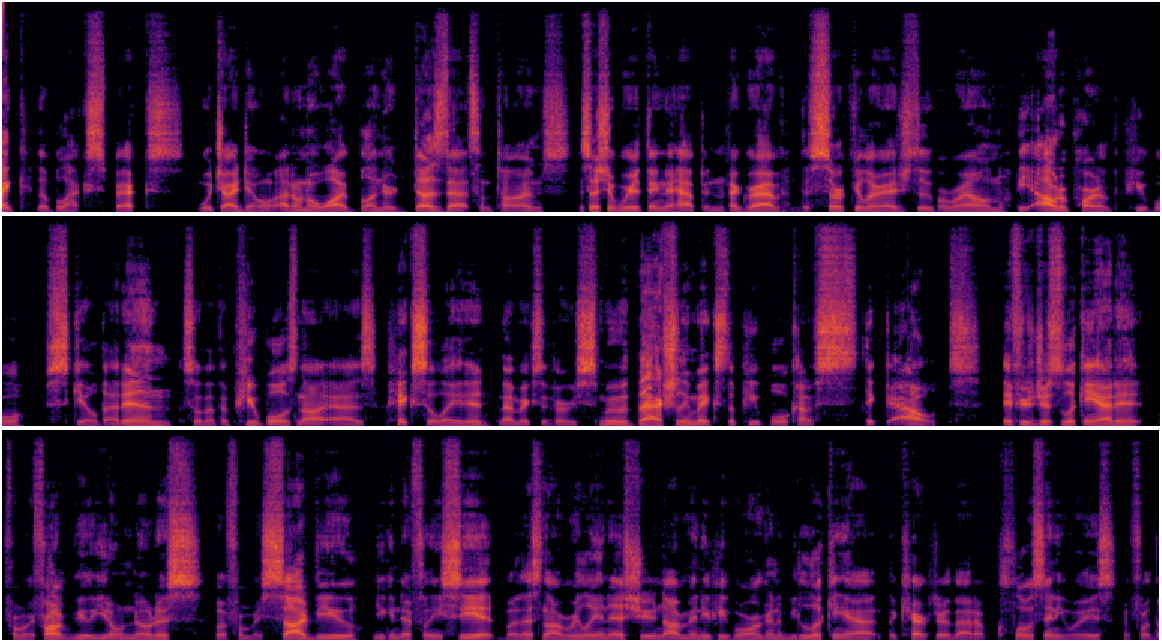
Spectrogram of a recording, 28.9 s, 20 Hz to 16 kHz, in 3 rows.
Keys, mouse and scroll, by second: 0.3 click, 0.5 scroll down 6, 0.7 shift+middle click, 1.2 click, 1.6 scroll down 2, 1.8 shift+middle click, 2.1-2.6 scroll up 4, 2.6 click, 2.9 shift+middle click, 3.3-4.8 drag, 4.8 scroll down 1, 5.1 scroll up 6, 5.2-5.5 scroll down 4, 5.7 scroll up 1, 6.0 click, 7.6 alt+shift+click, 9.6 click, 18.6 w, 19.7 shift+middle click, 20.7 scroll down 1, 20.9 middle click, 21.3 click, 22.1 scroll down 2, 22.2 shift+middle click, 22.8 e, 23.2 r, 23.3-23.7 scroll up 4, 24.1 click, 25.6 scroll down 4, 25.8 middle click, 26.6 w, 26.9-27.3 scroll down 2, 27.5 Tab, 27.9 shift+middle click, 28.3 alt+middle click, 28.4 click.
